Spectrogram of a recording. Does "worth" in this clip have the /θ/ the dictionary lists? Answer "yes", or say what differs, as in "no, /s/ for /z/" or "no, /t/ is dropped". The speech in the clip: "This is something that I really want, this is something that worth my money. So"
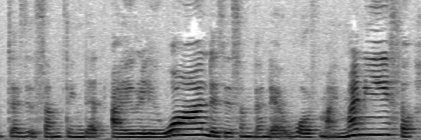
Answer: no, /f/ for /θ/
